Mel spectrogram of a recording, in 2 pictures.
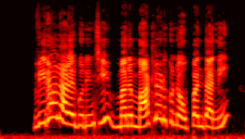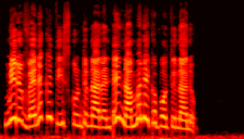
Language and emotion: Telugu, angry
